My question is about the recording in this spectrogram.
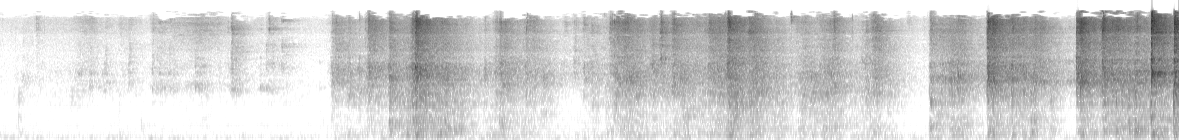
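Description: Clattering and rustling of small hard objects being handled close to the microphone, starting suddenly about two and a half seconds in and going on in uneven bursts with sharp knocks.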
